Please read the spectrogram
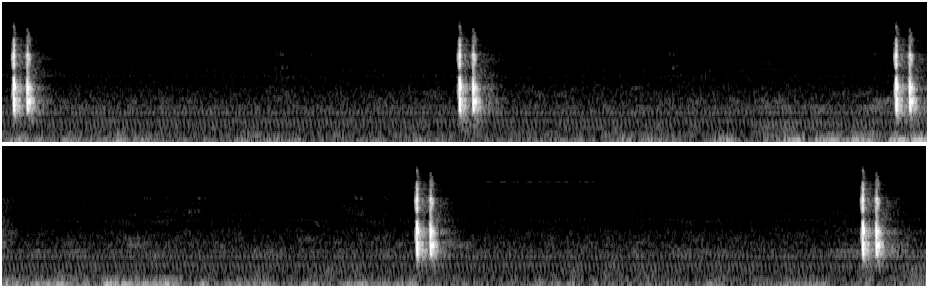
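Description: Computer keyboard keystrokes: five single key clicks spaced evenly about two seconds apart, each a quick double click of key press and release, as a word is typed one letter at a time.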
